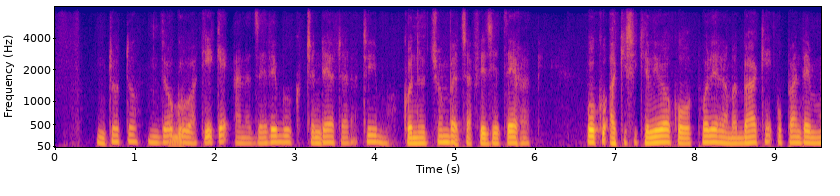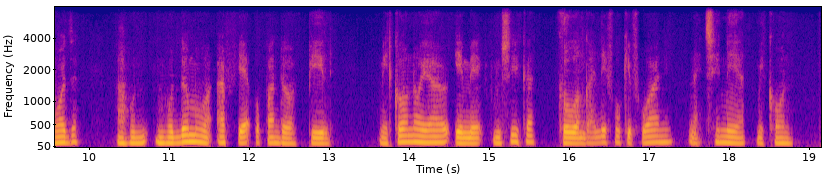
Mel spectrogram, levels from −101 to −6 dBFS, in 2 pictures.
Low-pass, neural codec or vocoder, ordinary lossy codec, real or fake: 7.2 kHz; codec, 16 kHz, 0.5 kbps, X-Codec, WavLM features, trained on Multilingual LibriSpeech; Opus, 32 kbps; fake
